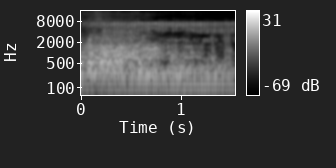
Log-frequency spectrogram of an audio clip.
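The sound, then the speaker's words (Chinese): A motorcycle being ridden, its engine running steadily, a loud, continuous rumbling drone with a rough, throbbing texture that eases off slightly toward the end. “车车，你在骑摩托车吗？”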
